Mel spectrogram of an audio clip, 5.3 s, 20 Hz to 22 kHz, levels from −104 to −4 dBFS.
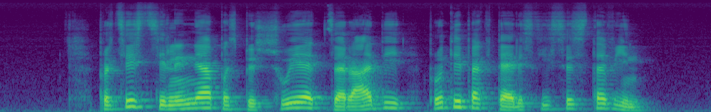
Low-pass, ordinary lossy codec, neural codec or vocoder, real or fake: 19.8 kHz; none; none; real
